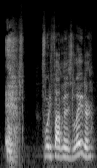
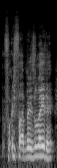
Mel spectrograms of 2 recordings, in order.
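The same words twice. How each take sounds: First: Louder, weighty build-up before the blow; emphatic pause line. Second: A weary, pained repeat; heavy sigh. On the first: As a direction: land it hard to set up the bad news. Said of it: "repeats it after a sigh". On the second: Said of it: "sighs and repeats". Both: Real, not acted.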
